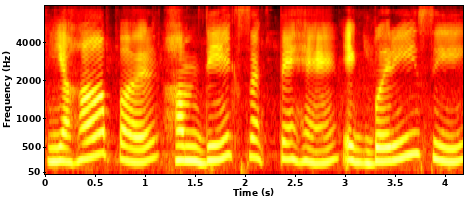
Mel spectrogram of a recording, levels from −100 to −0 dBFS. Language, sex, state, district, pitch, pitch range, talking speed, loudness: Hindi, female, Uttar Pradesh, Muzaffarnagar, 265 Hz, 240-295 Hz, 145 wpm, -16 LUFS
